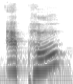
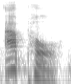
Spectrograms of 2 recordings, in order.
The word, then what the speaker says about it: apple: Now you know that that L should be a dark L. So it's not apple, it's apple, apple.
